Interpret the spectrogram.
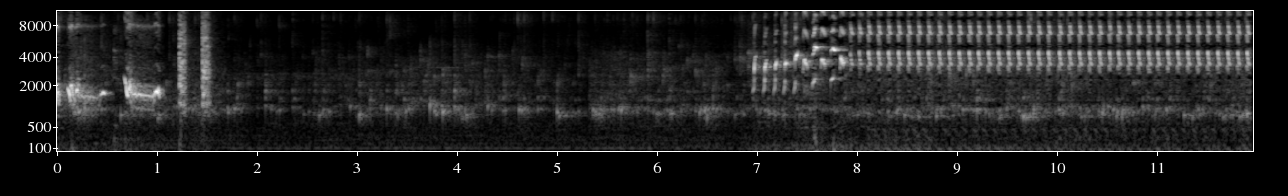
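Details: White-rumped shama song used to bait other shamas into answering: a few loud whistled notes, a quiet stretch, then a long, evenly paced, very fast high trill.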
